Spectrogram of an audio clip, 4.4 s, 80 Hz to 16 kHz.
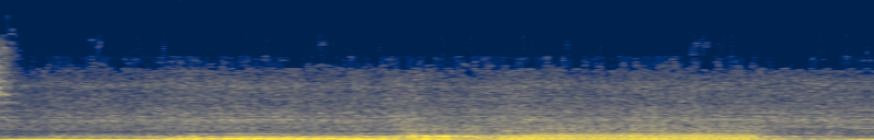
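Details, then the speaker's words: BMW E34 540i after a new ZF transmission replaced one that whined badly: in gear, the engine is smooth and rises and falls with revs, with no transmission whine and no exhaust leak. Normal running in gear. "no no noise oh my gosh i am so so happy right now"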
